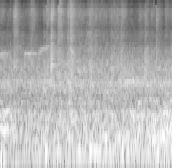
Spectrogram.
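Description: A pair of short face pigeons flap their wings in soft, continuous fluttering, close by and steady.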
